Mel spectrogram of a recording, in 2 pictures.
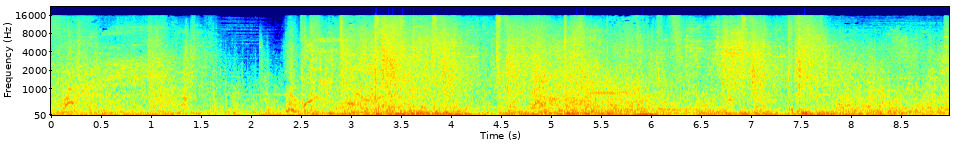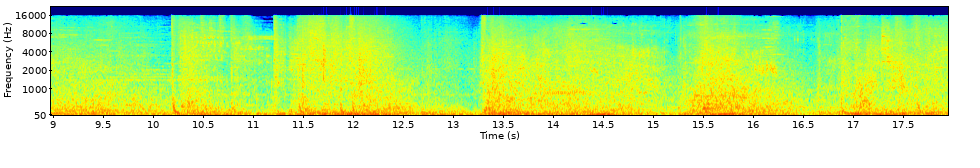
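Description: Magic spells whoosh and crackle as characters battle in a video game.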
